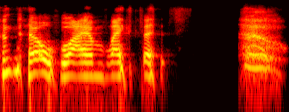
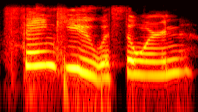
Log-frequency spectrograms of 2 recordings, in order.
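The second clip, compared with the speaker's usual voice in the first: high, loud thank you; excited thanks to a viewer; 5 semitones higher, 5 dB louder, much slower than usual. Real, not acted. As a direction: gush thanks.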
